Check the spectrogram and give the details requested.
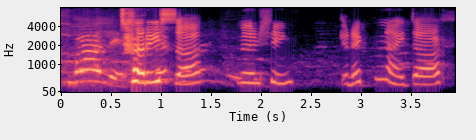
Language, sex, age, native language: Icelandic, other, 12, Icelandic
